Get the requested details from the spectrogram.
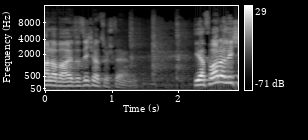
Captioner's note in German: Beifall AfD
